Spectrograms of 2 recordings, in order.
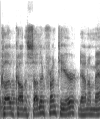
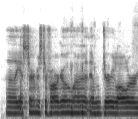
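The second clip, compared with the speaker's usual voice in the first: put-on hesitant, nervous, awestruck, starstruck kid voice; 2 semitones higher than usual. Retelling his own reply on first meeting a wrestling star: imitating his starstruck younger self. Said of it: "I was just starstruck".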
